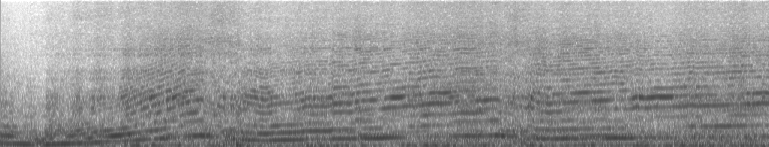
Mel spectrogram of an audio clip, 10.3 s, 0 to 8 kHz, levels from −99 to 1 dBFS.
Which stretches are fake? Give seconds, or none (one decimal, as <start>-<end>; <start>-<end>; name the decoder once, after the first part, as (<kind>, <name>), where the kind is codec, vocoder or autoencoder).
none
